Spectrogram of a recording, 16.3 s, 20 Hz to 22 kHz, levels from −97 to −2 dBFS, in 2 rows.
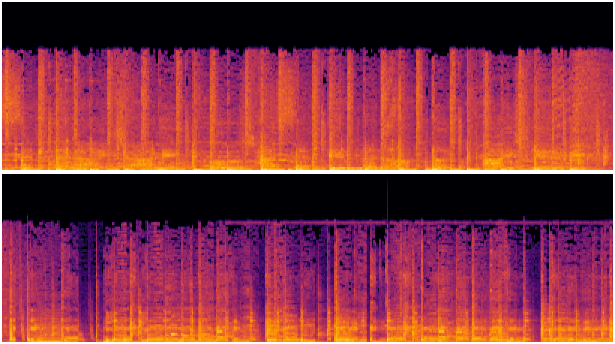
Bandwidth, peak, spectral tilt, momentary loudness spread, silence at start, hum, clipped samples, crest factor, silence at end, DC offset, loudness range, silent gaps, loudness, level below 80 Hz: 16.5 kHz; 0 dBFS; -4.5 dB/octave; 4 LU; 0 s; none; under 0.1%; 16 dB; 0 s; 0.4%; 3 LU; none; -17 LUFS; -22 dBFS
